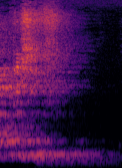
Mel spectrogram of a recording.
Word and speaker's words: कृषि: यदि आप जिह्वा के अग्रभाग को मूर्धा पर नहीं लाए तो इसका उच्चारण गलत होगा। ऐसे कृषि, कृषि, दोष, ये जब तक मूर्धा पर आप नहीं लाएंगे तब तक ये सही नहीं होगा।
